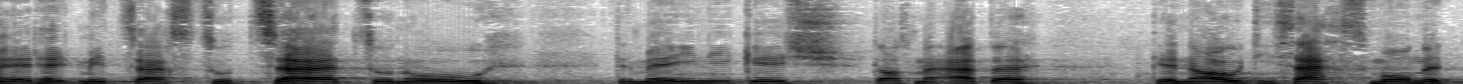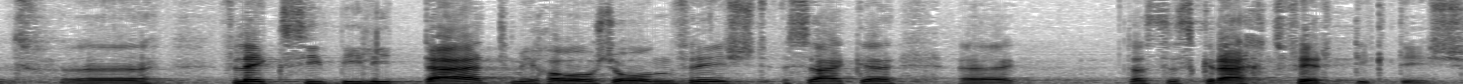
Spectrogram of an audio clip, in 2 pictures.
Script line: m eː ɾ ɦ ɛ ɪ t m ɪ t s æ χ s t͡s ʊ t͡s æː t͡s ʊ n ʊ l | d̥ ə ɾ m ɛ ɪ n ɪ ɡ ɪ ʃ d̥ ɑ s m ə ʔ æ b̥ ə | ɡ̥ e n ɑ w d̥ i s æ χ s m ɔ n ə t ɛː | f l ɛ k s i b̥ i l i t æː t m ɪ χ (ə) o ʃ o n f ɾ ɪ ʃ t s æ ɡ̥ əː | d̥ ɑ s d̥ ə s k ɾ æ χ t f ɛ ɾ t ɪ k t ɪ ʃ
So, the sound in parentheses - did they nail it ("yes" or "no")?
no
